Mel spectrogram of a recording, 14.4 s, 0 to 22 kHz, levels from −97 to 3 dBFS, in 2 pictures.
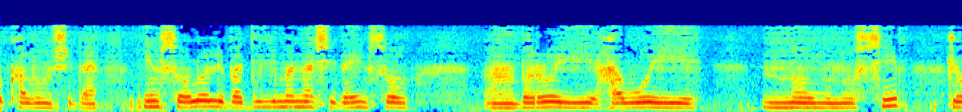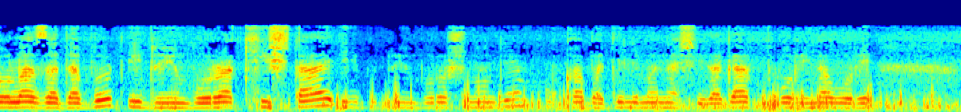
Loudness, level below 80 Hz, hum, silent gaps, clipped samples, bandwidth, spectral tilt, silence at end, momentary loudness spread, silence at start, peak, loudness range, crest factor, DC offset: -17 LUFS; -50 dBFS; none; none; under 0.1%; 8.8 kHz; -4 dB/octave; 0 s; 12 LU; 0 s; -2 dBFS; 5 LU; 14 dB; under 0.1%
